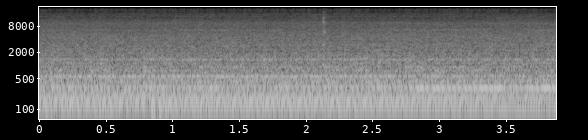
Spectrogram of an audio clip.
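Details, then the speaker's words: Car engine just after a cold start, stationary, VVT system grinding briefly at startup as expected: steady low rumble at raised idle about 1000 RPM, no knocks or misses; normal cold fast idle. "You can see it's still high. Right now it's showing 1000 RPM."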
